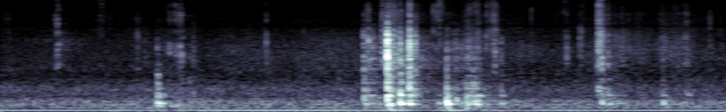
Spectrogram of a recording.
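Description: Handling noises: black work pants and a paper tag being handled, with scattered short rustles and light clicks. The loudest cluster comes about three seconds in, and another brief one about a second later.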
